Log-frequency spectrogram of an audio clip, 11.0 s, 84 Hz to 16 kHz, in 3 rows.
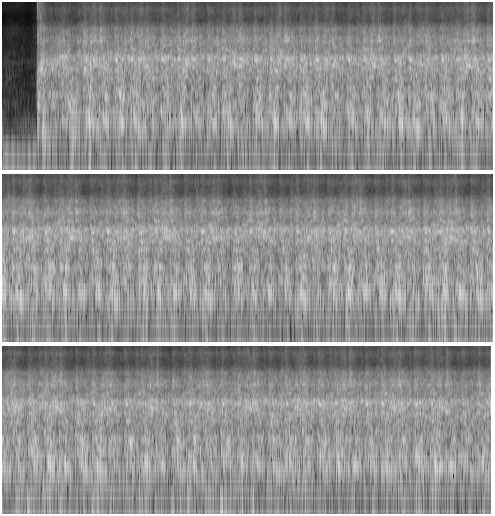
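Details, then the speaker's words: Rebuilt 230 six-cylinder cranking during timing setup, vacuum advance diaphragm bumping and limiting advance; steady fast cranking rhythm, not a single cough; crank no-start, ignition timing too retarded. "all right uh we were trying to dial in the timing and it didn't even cough so we were double checking everything we did have the distributor in right"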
